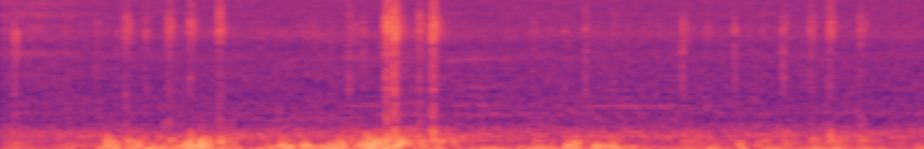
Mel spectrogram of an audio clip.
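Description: Typing on a computer keyboard while entering a chart title in Excel, irregular clusters of soft key clicks and taps over a low background rumble, close and moderately loud, no voices.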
